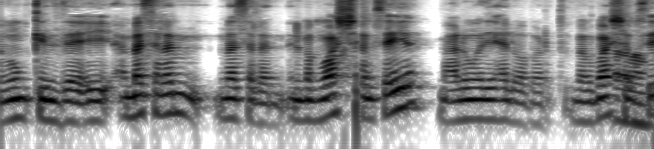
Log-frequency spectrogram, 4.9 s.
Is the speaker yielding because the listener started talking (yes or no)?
no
